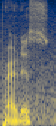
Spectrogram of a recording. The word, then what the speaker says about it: Paradis: erson district in Paradis it's actually pronounced Paradis I'm making it more French because this game at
